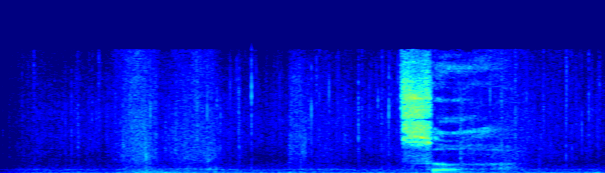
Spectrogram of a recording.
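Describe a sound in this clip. An elderly man speaks slowly in a low, gravelly voice.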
